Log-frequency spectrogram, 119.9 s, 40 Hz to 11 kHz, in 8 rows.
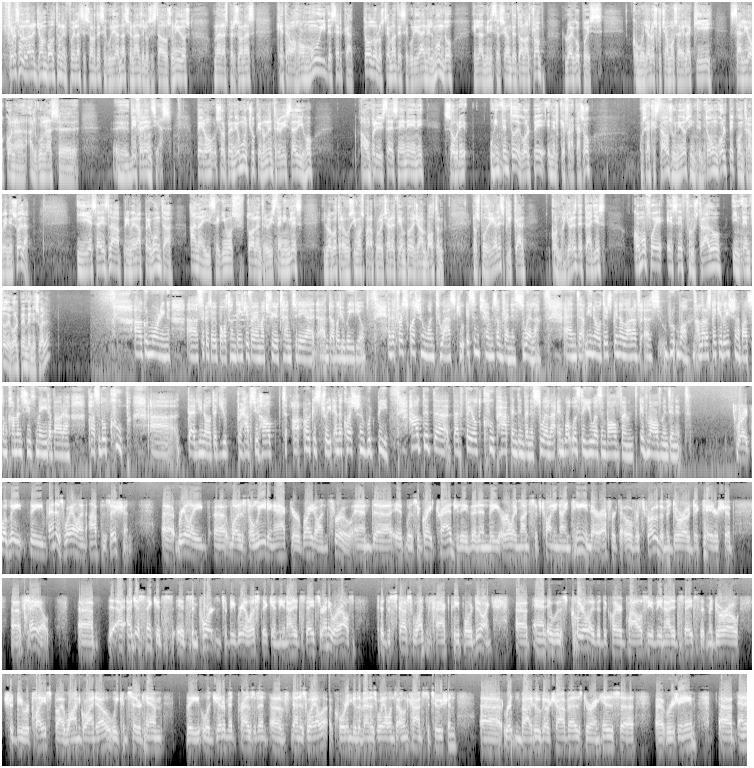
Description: John Bolton, exasesor de Seguridad Nacional de Estados Unidos, habló en exclusiva en La W, sobre lo que opina de las próximas elecciones del 2024 en su país.
A continuación, escuche la entrevista completa en La W con John Bolton, exasesor de Seguridad Nacional de Estados Unidos.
